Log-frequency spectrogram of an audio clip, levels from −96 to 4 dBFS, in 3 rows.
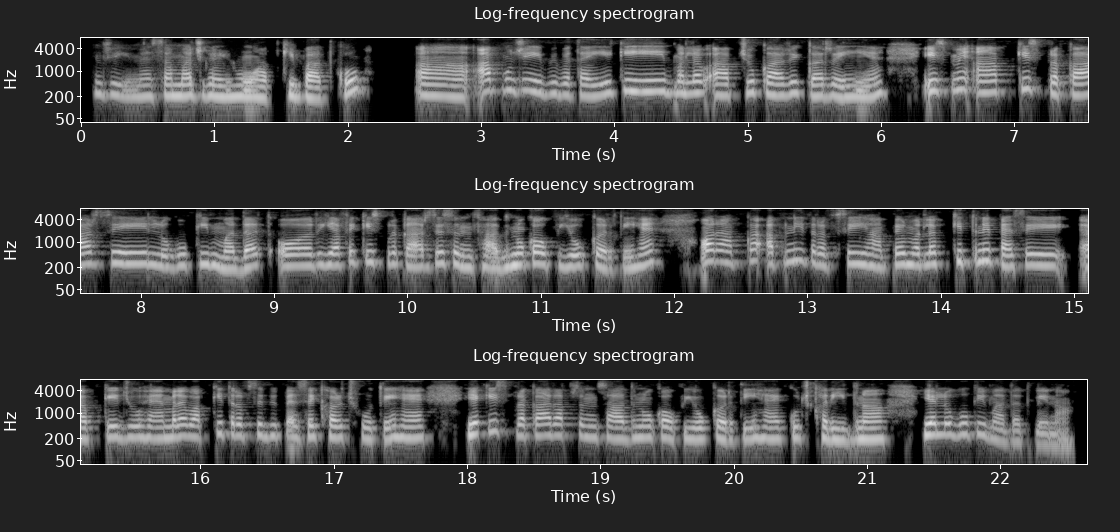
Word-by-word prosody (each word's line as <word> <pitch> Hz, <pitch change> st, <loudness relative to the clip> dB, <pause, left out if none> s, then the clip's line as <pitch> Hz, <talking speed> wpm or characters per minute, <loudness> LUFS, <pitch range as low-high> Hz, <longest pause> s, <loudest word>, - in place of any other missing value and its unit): जी, 230 Hz, -2 st, -7 dB
मैं 205 Hz, +1 st, -7 dB
समझ 215 Hz, +1 st, 0 dB
गई 205 Hz, -2 st, 0 dB
हूँ 205 Hz, -1 st, +1 dB
आपकी 190 Hz, +4 st, -1 dB
बात 180 Hz, -2 st, +4 dB
को। 275 Hz, -, +4 dB, 0.5 s
अ -, -, +6 dB, 0.5 s
आप 290 Hz, 0 st, +3 dB
मुझे 305 Hz, -1 st, -2 dB
ये 275 Hz, -, +3 dB
भी 245 Hz, +1 st, -7 dB
बताइए 225 Hz, 0 st, -2 dB
कि 295 Hz, -, +7 dB, 0.3 s
मतलब 260 Hz, +1 st, +1 dB
आप 220 Hz, 0 st, +3 dB
जो 260 Hz, -, 0 dB
कार्य 230 Hz, +1 st, +2 dB
कर 210 Hz, 0 st, +1 dB
रही 200 Hz, -2 st, -1 dB
हैं, 210 Hz, +5 st, -2 dB, 0.4 s
इसमें 300 Hz, +2 st, +2 dB
आप 270 Hz, +1 st, 0 dB
किस 330 Hz, -1 st, +3 dB
प्रकार 235 Hz, 0 st, +3 dB
से 260 Hz, +1 st, -4 dB, 0.2 s
लोगों 230 Hz, -2 st, -4 dB
की 255 Hz, -, 0 dB
मदद 205 Hz, +2 st, 0 dB
और 230 Hz, +1 st, +1 dB
या 240 Hz, -1 st, +2 dB
फिर 280 Hz, +4 st, -5 dB
किस 285 Hz, -1 st, 0 dB
प्रकार 255 Hz, -4 st, 0 dB
से 265 Hz, +6 st, -2 dB
संसाधनों 230 Hz, -2 st, 0 dB
का 265 Hz, -, +5 dB
उपयोग 230 Hz, -2 st, -3 dB
करती 195 Hz, -3 st, -1 dB
हैं? 250 Hz, +4 st, +4 dB, 0.4 s
और 295 Hz, +1 st, +8 dB
आपका 280 Hz, +1 st, -3 dB
अपनी 295 Hz, +5 st, -6 dB
तरफ़ 250 Hz, -6 st, -5 dB
से 260 Hz, -, 0 dB
यहाँ 235 Hz, -4 st, -1 dB
पे 245 Hz, -, +2 dB
मतलब 250 Hz, +1 st, 0 dB
कितने 295 Hz, +1 st, +1 dB
पैसे 225 Hz, +2 st, +2 dB, 0.4 s
आपके 200 Hz, +2 st, +1 dB
जो 220 Hz, -, -3 dB
हैं 215 Hz, -2 st, 0 dB
मतलब 225 Hz, +3 st, +2 dB
आपकी 225 Hz, +5 st, -3 dB
तरफ़ 255 Hz, -3 st, -3 dB
से 255 Hz, -, -4 dB
भी 240 Hz, 0 st, -8 dB
पैसे 230 Hz, +2 st, 0 dB
ख़र्च 220 Hz, 0 st, -1 dB
होते 195 Hz, -1 st, -2 dB
हैं? 210 Hz, 0 st, +2 dB, 0.3 s
या 265 Hz, -, +9 dB
किस 320 Hz, 0 st, 0 dB
प्रकार 245 Hz, +1 st, 0 dB
आप 245 Hz, -, -1 dB
संसाधनों 220 Hz, -2 st, -4 dB
का 215 Hz, -, +3 dB
उपयोग 195 Hz, -1 st, -5 dB
करती 190 Hz, -1 st, -1 dB
हैं, 200 Hz, -1 st, -2 dB
कुछ 210 Hz, -1 st, -3 dB
ख़रीदना 195 Hz, -1 st, 0 dB, 0.3 s
या 265 Hz, -, +9 dB
लोगों 260 Hz, 0 st, -3 dB
की -, -, -3 dB
मदद 165 Hz, -1 st, -9 dB
लेना? 140 Hz, -1 st, -6 dB
230 Hz, 210 wpm, -22 LUFS, 210-255 Hz, 0.5 s, या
